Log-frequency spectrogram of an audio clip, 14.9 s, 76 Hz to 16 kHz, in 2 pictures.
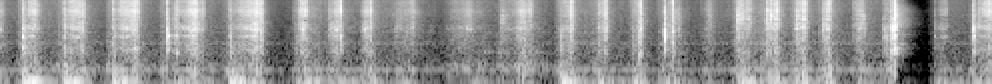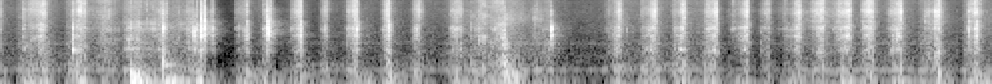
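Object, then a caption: Hard plastic game controller scrubbed with a stiff brush. A black PS4 controller of hollow hard plastic, held in gloved hands, has its top edge, triggers and buttons scrubbed with a stiff detailing brush. Quick, dry, bright scratching strokes come in steady bursts with brief pauses, each stroke a sharp rasp with almost no ring.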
